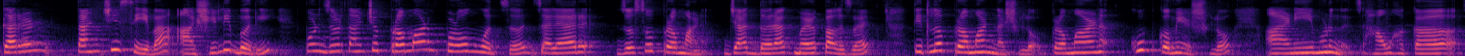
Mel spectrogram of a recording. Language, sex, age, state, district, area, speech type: Goan Konkani, female, 30-45, Goa, Ponda, rural, spontaneous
